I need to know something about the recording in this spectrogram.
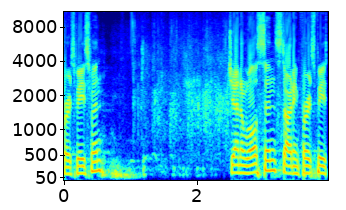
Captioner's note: audience applauding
